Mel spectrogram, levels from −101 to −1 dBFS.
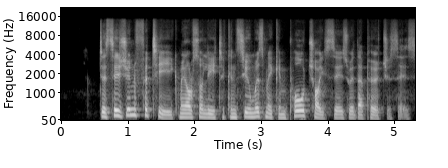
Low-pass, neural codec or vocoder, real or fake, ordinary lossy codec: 14.4 kHz; autoencoder, 48 kHz, 128 numbers a frame, DAC-VAE, trained on Japanese speech; fake; none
